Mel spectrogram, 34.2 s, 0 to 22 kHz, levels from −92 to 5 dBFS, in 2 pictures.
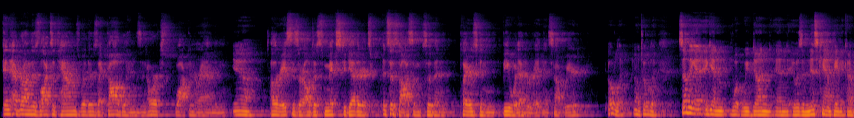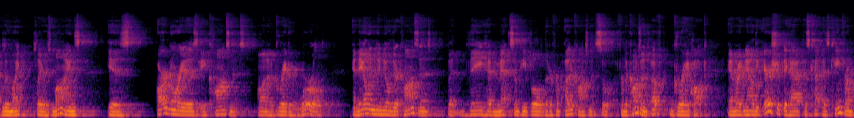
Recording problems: off-mic speech; far
room echo; noticeable; dies away in 0.9 s

